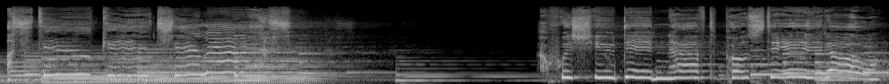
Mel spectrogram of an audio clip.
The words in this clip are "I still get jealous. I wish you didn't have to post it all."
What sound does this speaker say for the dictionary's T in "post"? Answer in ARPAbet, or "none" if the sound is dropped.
T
